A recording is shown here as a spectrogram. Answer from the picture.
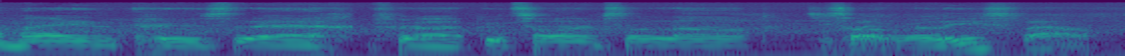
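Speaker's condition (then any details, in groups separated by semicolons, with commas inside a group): Motor neurone disease; speech has declined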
